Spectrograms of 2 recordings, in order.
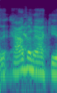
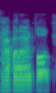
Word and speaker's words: Abenaki: Abenaki is how it would be said in English, and I often say Abenaki. In the language, there's a different rhythm, just like a song.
